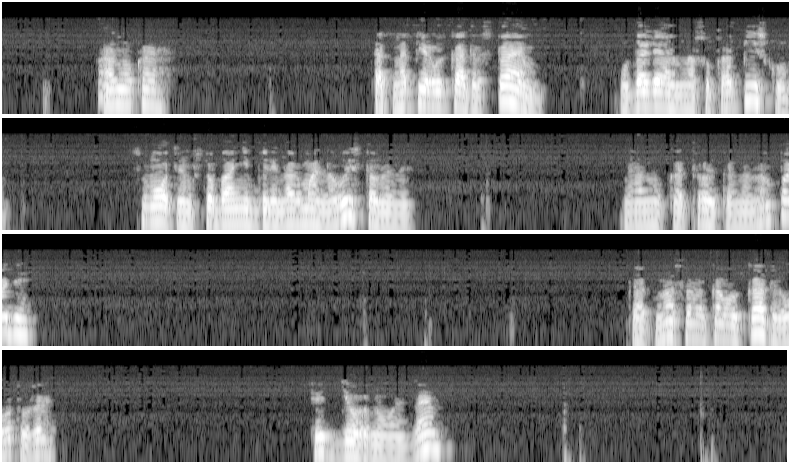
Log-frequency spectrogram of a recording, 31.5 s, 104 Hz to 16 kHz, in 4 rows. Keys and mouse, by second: 1.3-2.8 drag, 4.2 click, 5.2 click, 6.9 Delete, 8.2-9.4 middle drag, 10.1 KP_7, 12.9-14.3 middle drag, 14.8 KP_3, 16.1-19.6 drag, 20.2 middle click, 22.1 click, 22.9 middle click, 24.3-27.4 drag, 29.2 KP_3, 30.7 KP_1.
